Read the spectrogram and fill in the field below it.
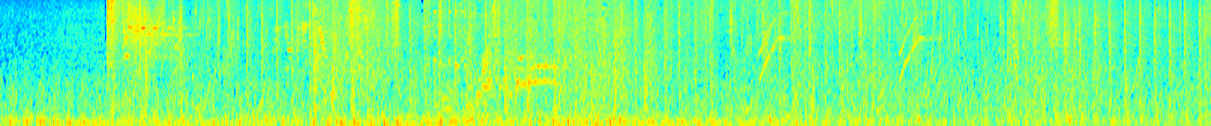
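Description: Upbeat electronic game music plays with a thumping beat.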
